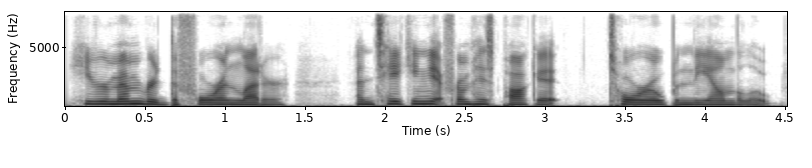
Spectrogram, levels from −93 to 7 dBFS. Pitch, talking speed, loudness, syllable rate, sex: 180 Hz, 200 wpm, -16 LUFS, 6.9 syllables/s, female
